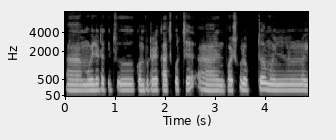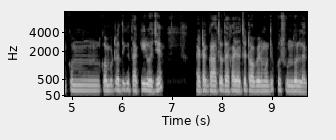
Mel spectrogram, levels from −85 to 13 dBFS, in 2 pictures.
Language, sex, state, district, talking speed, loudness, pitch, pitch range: Bengali, male, West Bengal, North 24 Parganas, 160 wpm, -18 LUFS, 165 Hz, 155-175 Hz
